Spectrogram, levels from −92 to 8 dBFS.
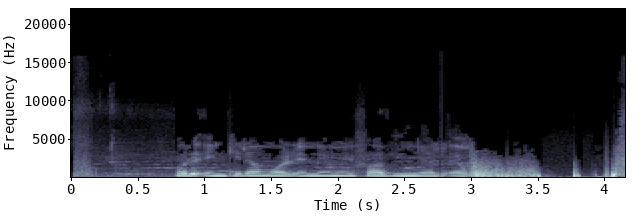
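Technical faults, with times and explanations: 0.76 s and 2.76 s: gap between stream segments. Two hard-edged holes of silence, about 4 ms and then 18 ms, fall exactly 2 s apart, matching the 2-second segment boundaries. Each segment's timestamps start slightly after the previous one ends, and the player pads the difference with silence. Unlike a packet dropout, nothing is missing: the sound resumes where it stopped, so the timeline is stretched rather than cut.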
